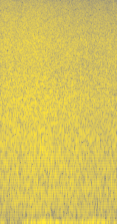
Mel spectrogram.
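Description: Waves wash in at Clearwater Beach on a cold, nearly deserted day, a steady broadband rush of surf with a wind-like roar and no voices.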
